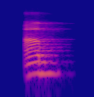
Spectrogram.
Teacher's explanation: Kenapa ba itu tertahan? Karena dia syiddah. Ya, syiddah.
